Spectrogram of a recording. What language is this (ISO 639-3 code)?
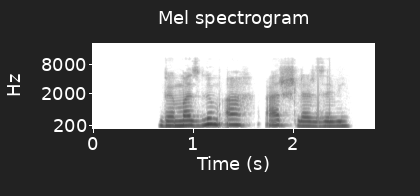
pus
